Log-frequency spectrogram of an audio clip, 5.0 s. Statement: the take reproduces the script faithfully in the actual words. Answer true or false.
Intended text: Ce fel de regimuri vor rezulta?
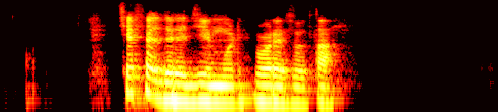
true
